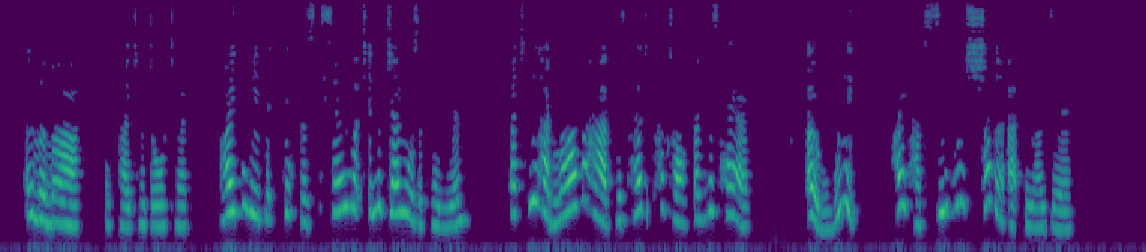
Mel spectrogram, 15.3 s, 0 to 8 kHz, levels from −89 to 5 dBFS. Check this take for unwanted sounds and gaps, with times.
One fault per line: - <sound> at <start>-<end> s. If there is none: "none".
none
